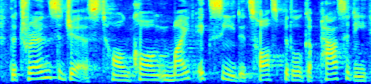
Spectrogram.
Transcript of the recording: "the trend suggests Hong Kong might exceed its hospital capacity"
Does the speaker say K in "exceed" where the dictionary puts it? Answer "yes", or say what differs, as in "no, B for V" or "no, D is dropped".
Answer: yes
